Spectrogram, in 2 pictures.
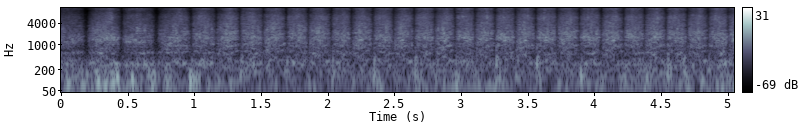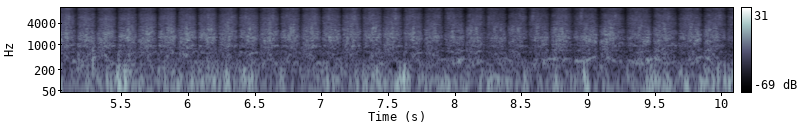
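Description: Cast-iron exhaust manifold's mating face being sanded by hand with coarse abrasive paper on a sanding block, in fast, even back-and-forth strokes that rasp steadily. This is the slow job of truing the rusted, pitted face flat so that it will seal.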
